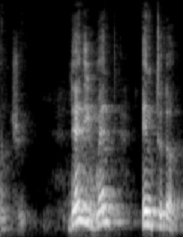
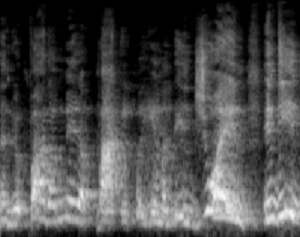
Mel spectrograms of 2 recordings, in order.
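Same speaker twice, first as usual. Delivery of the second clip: laughing servant; 6 semitones higher, 3 dB louder than usual. Acted. Servant voiced, laughing, joyful.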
